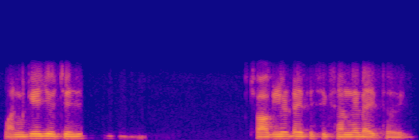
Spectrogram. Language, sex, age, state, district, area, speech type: Telugu, male, 18-30, Telangana, Jayashankar, urban, conversation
